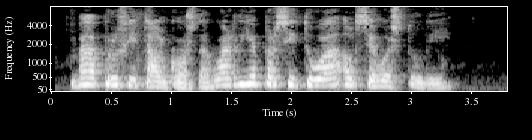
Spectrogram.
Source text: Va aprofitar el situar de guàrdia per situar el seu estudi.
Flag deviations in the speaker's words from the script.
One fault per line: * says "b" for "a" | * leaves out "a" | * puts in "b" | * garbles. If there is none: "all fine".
* says "cos" for "situar"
